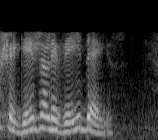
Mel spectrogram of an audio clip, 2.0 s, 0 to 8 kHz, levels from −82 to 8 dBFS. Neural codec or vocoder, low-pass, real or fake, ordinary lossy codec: codec, 16 kHz, 8 kbps, FunCodec, trained on Chinese and English, 25 frames a second; 7.2 kHz; fake; AAC, 16 kbps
